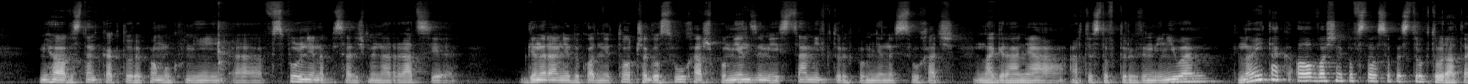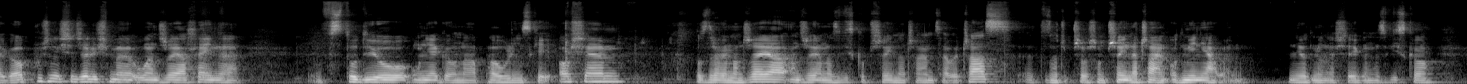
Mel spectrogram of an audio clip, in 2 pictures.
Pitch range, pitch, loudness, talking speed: 95-110 Hz, 100 Hz, -20 LUFS, 125 wpm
